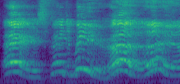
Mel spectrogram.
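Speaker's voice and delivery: loud, high mock-cheery greeting; cheesy Orton. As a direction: overbright fake wrestler cheer. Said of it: "this guy is just like".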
